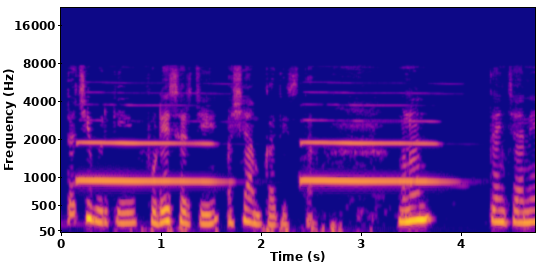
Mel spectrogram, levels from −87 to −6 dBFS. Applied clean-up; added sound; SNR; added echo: classical method spectral subtraction.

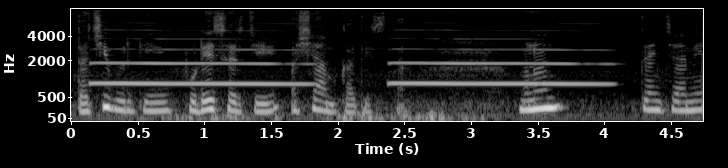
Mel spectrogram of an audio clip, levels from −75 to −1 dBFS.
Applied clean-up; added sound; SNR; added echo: none; Wind instrument, woodwind instrument; 3 dB; none.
